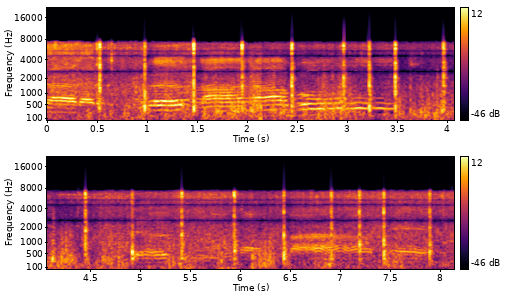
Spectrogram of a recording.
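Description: Men singing a Dutch song unaccompanied, the sung lines coming and going, over a steady rumble of wind on the microphone. Sharp ticks sound about twice a second throughout.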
